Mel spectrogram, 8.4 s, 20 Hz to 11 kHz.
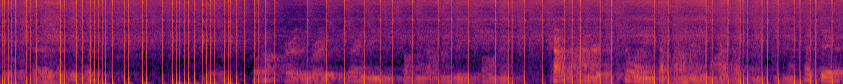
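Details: Air-spaced capacitor on HiPot tester raised to about 7–15 kV, drawing small current: sharp irregular snaps several per second over steady mains hum and hiss; high-voltage arcing or corona discharge suspected, not confirmed.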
